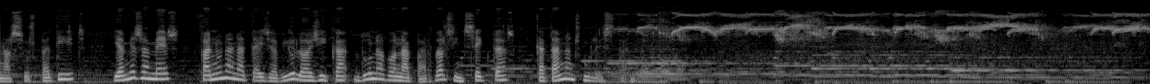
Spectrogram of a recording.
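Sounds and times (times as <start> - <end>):
speech: 0.0 - 6.8
common swifts screeching: 6.0 - 11.4.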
